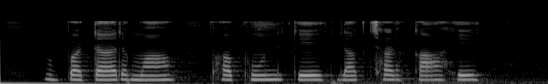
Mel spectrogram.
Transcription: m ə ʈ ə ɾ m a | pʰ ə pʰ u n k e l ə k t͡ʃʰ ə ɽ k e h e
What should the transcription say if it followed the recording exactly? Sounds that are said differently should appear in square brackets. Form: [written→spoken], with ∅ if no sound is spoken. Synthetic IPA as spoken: [m→b] ə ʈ ə ɾ m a | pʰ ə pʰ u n k e l ə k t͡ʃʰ ə ɽ k [e→a] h e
